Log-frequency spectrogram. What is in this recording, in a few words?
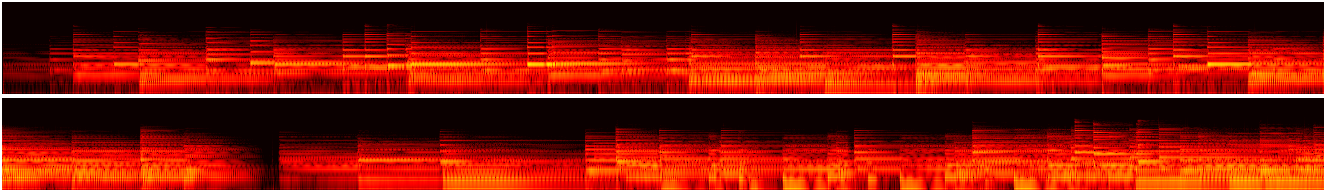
soft jazz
